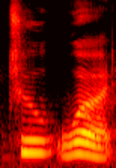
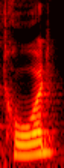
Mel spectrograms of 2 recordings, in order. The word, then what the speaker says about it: toward: Some people say two word. They pronounce this as a two syllable word. If that is you, that this line might have confused you a little bit. This is being pronounced how it is in the US, toward. Like it's just a one syllable word in R.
